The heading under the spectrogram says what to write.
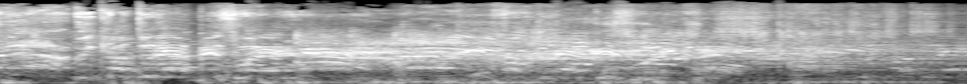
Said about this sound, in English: This is a video of dozens of young men and women in a club shouting the lyrics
